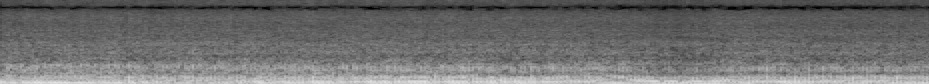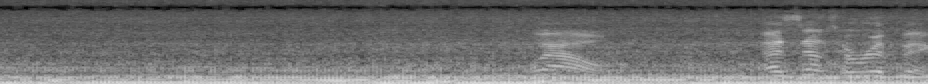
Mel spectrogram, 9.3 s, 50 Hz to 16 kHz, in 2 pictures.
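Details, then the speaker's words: 2023 BMW M1000RR Competition, completely cold first start after exhaust mods with the ECU not yet flashed and errors showing: blatty, uneven, flat raspy rumble that hunts before settling, rough idle from untuned fuelling. "horrific that sounds real bad again that's with no tuning on here it's finally settled down now but man that was horrific the way that started up it's it sounded like a giant fart the entire time it sounded horrible"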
